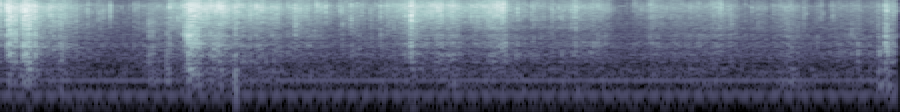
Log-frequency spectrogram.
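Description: A mailed subscription package being torn open by hand, its packaging crinkling. There are a few loud rips and rustles in the first two and a half seconds, then quieter handling.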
